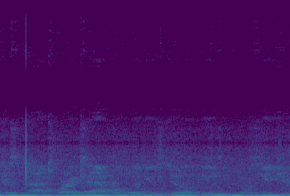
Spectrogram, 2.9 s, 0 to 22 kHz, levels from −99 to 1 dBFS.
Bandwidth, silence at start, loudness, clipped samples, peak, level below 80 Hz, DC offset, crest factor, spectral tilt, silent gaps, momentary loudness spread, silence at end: 17 kHz; 0 s; -55 LUFS; under 0.1%; -32 dBFS; -66 dBFS; under 0.1%; 22 dB; -5.5 dB/octave; none; 4 LU; 0 s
